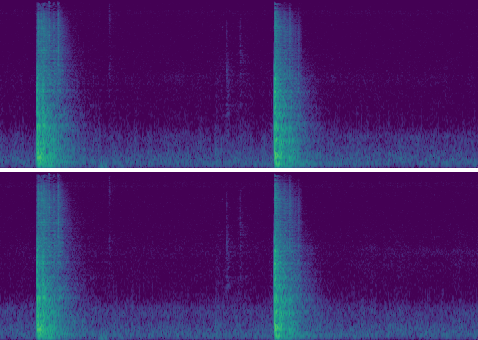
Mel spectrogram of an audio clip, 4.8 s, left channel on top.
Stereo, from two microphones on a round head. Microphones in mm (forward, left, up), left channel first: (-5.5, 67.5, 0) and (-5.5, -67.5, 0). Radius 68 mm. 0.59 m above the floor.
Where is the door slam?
Centre (ahead or behind), 0.5 m.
